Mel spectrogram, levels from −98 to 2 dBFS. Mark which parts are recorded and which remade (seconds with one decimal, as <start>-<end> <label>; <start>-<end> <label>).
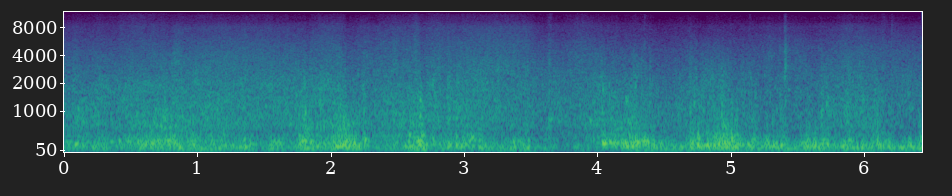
0.0-1.6 remade; 1.6-5.2 recorded; 5.2-6.4 remade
